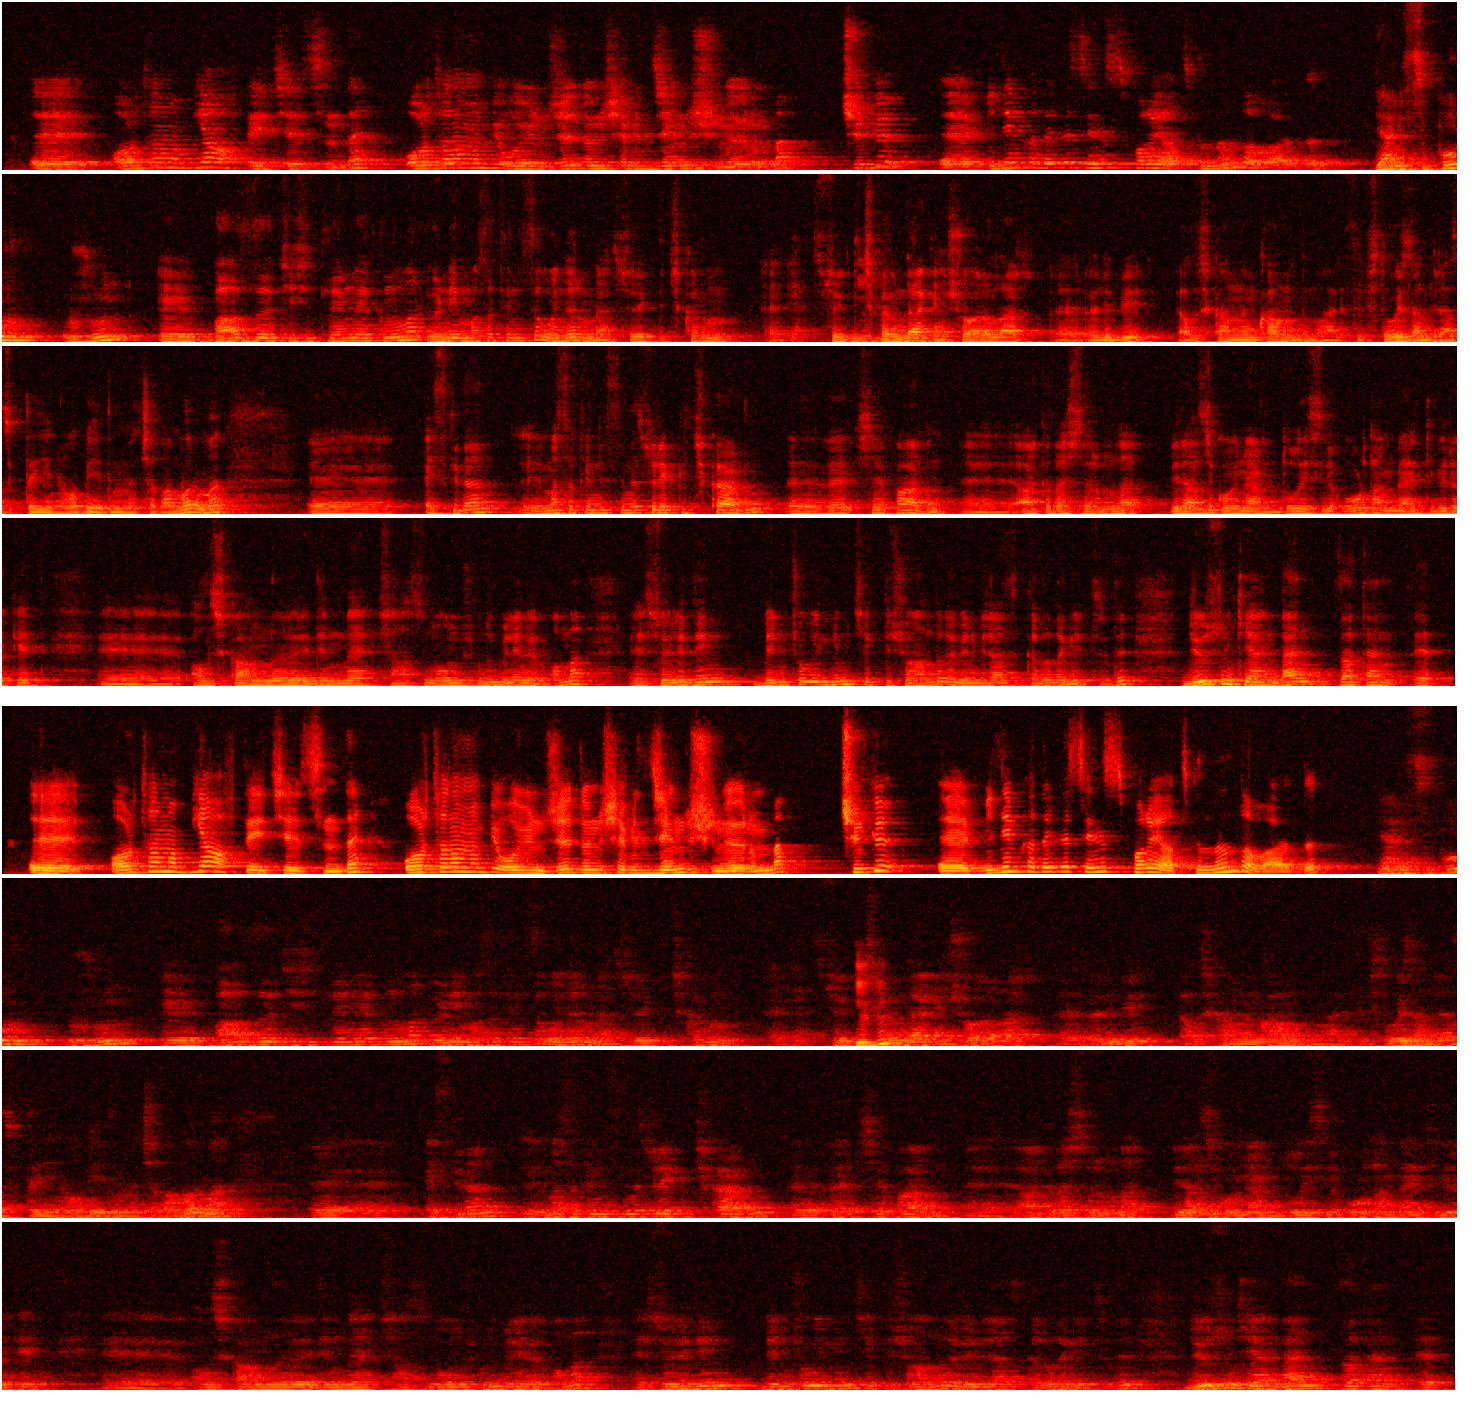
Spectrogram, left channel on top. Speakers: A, on the right; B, on the left.
A: E, ortalama bir hafta içerisinde ortalama bir oyuncuya dönüşebileceğini düşünüyorum ben. Çünkü e, bildiğim kadarıyla senin spora yatkınlığın da vardı.
B: Yani sporun e, bazı çeşitlerine yatkınlığım var. Örneğin masa tenisi oynarım ben. Sürekli çıkarım. e, yani sürekli
A: Hı
B: çıkarım
A: hı.
B: derken şu aralar e, öyle bir alışkanlığım kalmadı maalesef. İşte o yüzden birazcık da yeni hobi edinme çabam var ama e, eskiden e, masa tenisine sürekli çıkardım e, ve şey yapardım. E, arkadaşlarımla birazcık oynardım. Dolayısıyla oradan belki bir raket e, alışkanlığı edinme şansım olmuş mudur bilemiyorum ama e, söylediğin benim çok ilgimi çekti şu anda ve beni birazcık gaza da getirdi. Diyorsun ki yani ben zaten e,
